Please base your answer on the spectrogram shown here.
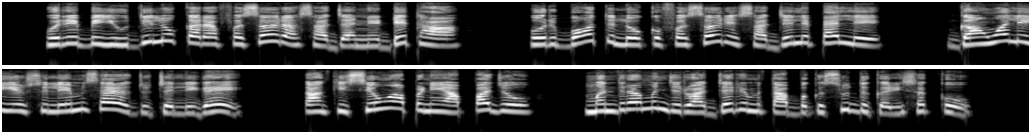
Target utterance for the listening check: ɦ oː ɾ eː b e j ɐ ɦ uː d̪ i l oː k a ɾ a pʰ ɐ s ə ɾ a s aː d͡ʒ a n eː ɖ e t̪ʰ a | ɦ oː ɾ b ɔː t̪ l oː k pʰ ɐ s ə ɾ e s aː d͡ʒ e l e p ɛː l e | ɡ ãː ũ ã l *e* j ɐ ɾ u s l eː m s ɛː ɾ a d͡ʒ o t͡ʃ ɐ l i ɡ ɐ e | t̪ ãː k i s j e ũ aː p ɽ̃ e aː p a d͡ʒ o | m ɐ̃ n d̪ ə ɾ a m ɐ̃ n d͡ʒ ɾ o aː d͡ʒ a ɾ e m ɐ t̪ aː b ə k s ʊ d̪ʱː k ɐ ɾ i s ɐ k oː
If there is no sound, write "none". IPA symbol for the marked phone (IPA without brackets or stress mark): e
